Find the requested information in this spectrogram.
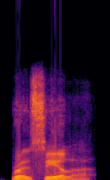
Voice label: "roseola", British

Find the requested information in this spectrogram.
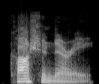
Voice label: "cautionary", American

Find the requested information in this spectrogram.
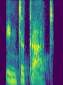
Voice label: "intercut", Indian

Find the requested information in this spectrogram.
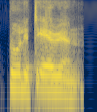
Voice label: "proletarian", Indian; Dictionary

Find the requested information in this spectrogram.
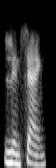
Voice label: "linsang", Indian

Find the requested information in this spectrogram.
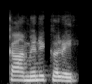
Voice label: "communiqué", Indian

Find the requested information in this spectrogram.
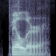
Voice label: "pillar", American

